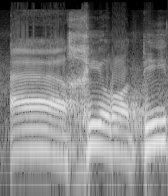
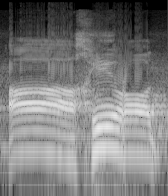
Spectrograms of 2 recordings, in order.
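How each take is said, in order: First: AKHIRATI opening on a long light "æ"; thin, smiling. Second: AKHIRAT opening on a rounded "o"; wrongly thick. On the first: Teacher giving the right reading, thin akhirati. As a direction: draw out akhirati with a thin first A. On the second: Teacher showing what is not allowed, thick akhirat. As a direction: thicken the first vowel of akhirat. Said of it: "tidak boleh dibaca". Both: Shown as a demonstration.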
